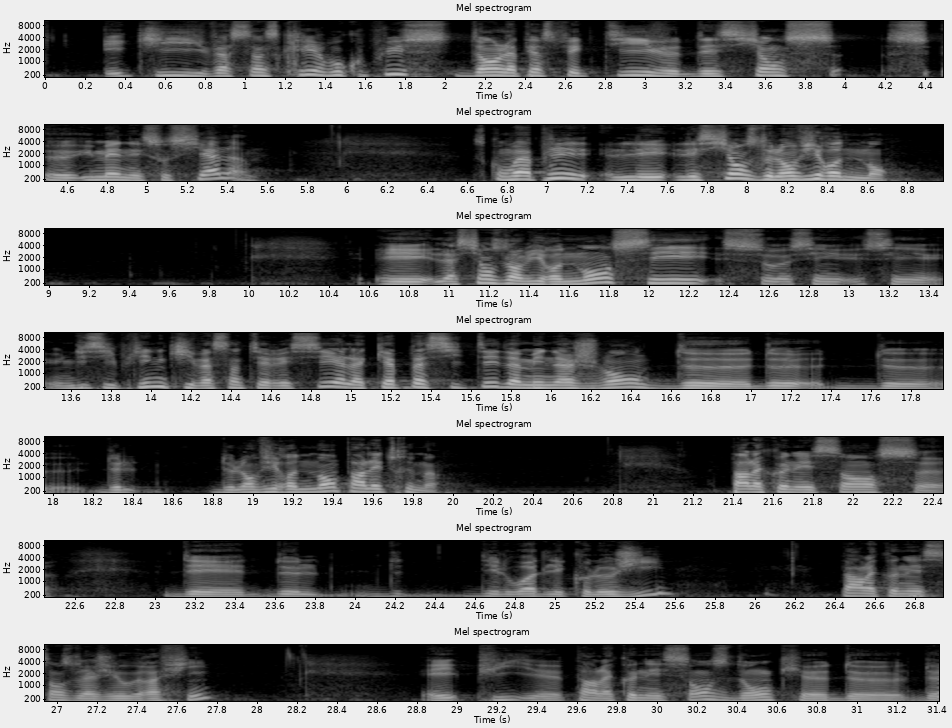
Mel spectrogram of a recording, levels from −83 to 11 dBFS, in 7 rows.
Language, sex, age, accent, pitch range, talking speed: French, male, 40-59, French, 145-195 Hz, 130 wpm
